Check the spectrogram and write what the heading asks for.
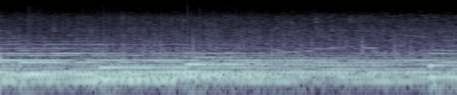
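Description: Soft background music of sustained notes that change slowly, laid over the vlog footage.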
